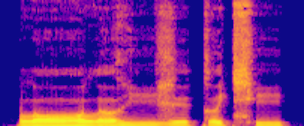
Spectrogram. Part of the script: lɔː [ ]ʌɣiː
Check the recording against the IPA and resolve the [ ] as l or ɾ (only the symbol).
l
